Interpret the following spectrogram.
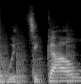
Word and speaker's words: Wîhtikôw: Selon la langue, ça se dit aussi Wendigo, ça se dit Witiko, ça se dit Witikau, bref, il y a plusieurs façons de le prononcer, puis je vais tout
